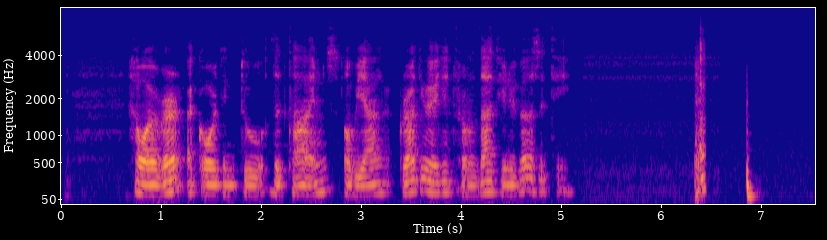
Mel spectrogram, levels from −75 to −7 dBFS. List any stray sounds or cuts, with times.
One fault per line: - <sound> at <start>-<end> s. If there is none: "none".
- laugh at 6.3-6.5 s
